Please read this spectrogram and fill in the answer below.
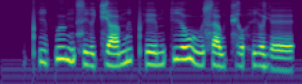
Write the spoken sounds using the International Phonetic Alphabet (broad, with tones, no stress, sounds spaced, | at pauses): pʰ i˧˩ p ɯː˥˨ ŋ s i˩˧ ə̯ t͡ɕ aː˩˧ m i˧˥ pʰ eː˩˧ m k i˧˥ ə̯ ʋ uː˩˧ s a˩ w t͡ɕ o˧ h i˧ ə̯ j ɛː˩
